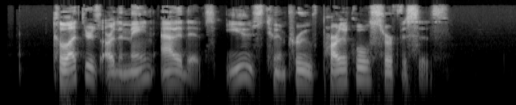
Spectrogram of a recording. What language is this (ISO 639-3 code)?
eng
